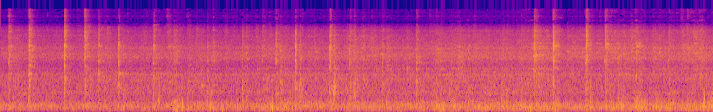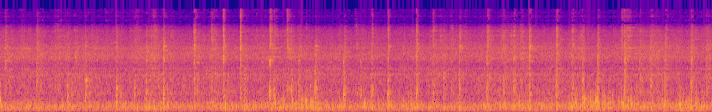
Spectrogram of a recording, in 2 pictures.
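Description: Pakistan Railways Subak Raftar Express railcar running on the line, heard on board: a steady rumble of the running train with frequent sharp, irregular clicks of the wheels over the rails.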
